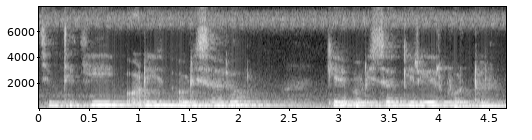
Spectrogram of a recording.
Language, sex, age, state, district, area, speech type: Odia, female, 18-30, Odisha, Koraput, urban, spontaneous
